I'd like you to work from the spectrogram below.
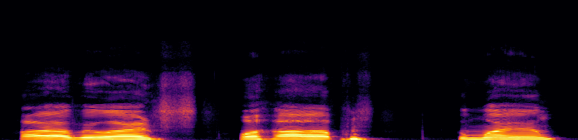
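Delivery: speech muffled by water held in mouth. Showing how speech sounds while trying not to spill a mouthful: talking with liquid in mouth. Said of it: "something in your mouth and you're trying not to spill it".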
